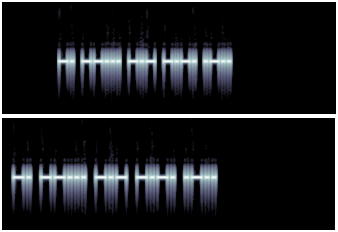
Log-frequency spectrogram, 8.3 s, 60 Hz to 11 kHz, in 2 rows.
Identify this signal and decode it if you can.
Morse code, heard as a keyed tone, about 33 wpm, 700 Hz. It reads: N7KCL N7KCL
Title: Speed Racing - USA 1x3 Call Signs 28wpm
